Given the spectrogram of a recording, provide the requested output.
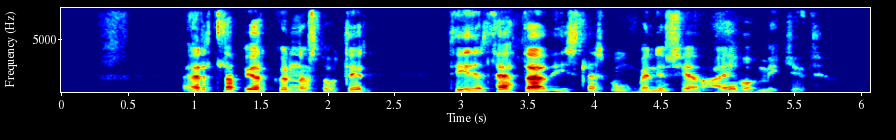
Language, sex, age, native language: Icelandic, male, 60-69, Icelandic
